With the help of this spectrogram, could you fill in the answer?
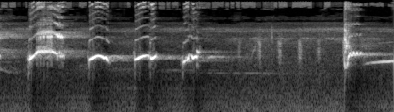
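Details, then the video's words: Morning song of an Oriental magpie-robin, a black-and-white male-type kacer: a run of four or five loud slurred whistles, then a quiet gap and a sharp note sliding into a thin whistle. "KACER KOCI NGEBYAK BUKA EKOR DI PAGI HARI"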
